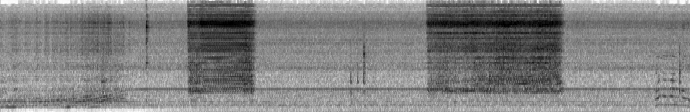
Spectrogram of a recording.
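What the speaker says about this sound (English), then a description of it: "we're going to take these over to my disc sander, and we're going to sand them till the chalk's gone" Disc sander grinding small wooden glue-up half-ring pieces to remove chalk marks, in two loud bursts of a few seconds each over a steady low workshop hum, with faint ambient noise in between.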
